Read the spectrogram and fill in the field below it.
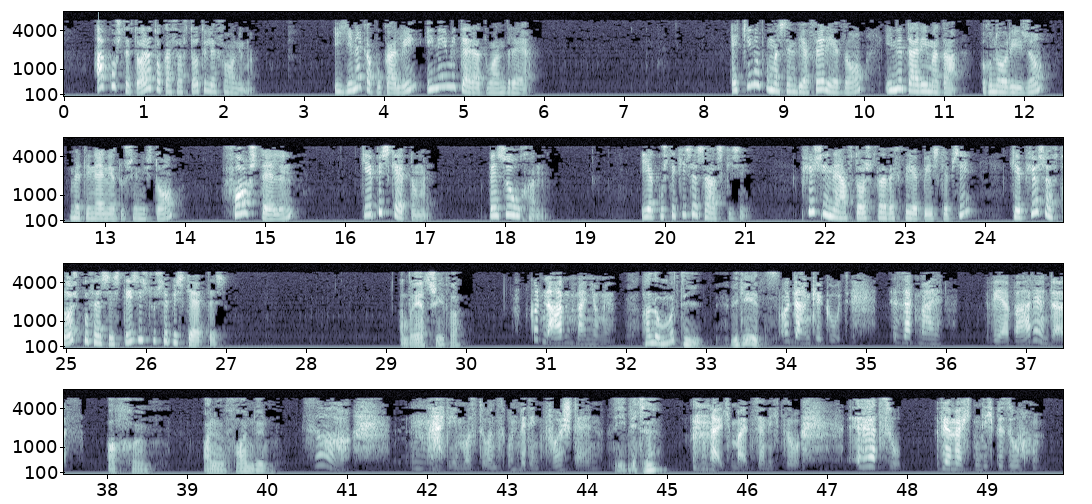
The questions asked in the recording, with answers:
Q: Ποιος είναι αυτός που θα δεχθεί επίσκεψη και ποιος αυτός που θα συστήσει στους επισκέπτες?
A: Η μητέρα του Ανδρέα θέλει να τον επισκεφθεί και να τις γνωρίσει ο Ανδρέας την Εξ.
